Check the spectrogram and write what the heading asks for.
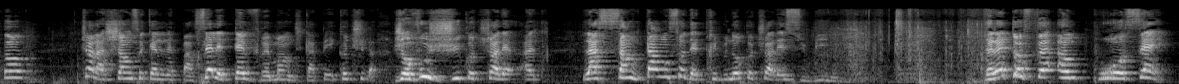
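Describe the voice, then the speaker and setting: A woman's voice: high-pitched, lively intonation, normal speed, fairly bright tone. A woman vents in a furious direct-address rant. She talks in heated bursts, throws accusations and repeats her lines. A faint hiss sits under her voice. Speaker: vlogger.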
